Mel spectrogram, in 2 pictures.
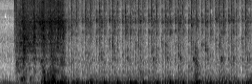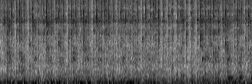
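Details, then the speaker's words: Squarebody Chevy truck started on starting fluid: fires with a loud burst, then runs rough and uneven at idle before dying; sounds like it runs on the starting fluid rather than fuel, suspected, not confirmed. "Oh! Died on me."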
